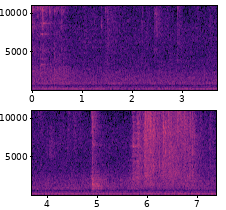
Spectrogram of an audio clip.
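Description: A steady low electrical hum in the background, with brief crinkling of a plastic piping bag being handled and shaken out about five and six seconds in.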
